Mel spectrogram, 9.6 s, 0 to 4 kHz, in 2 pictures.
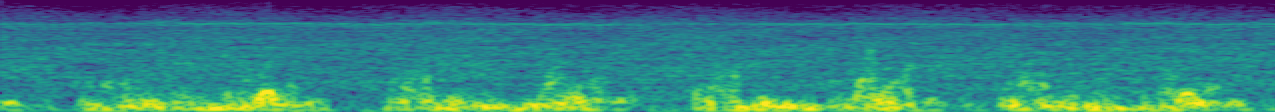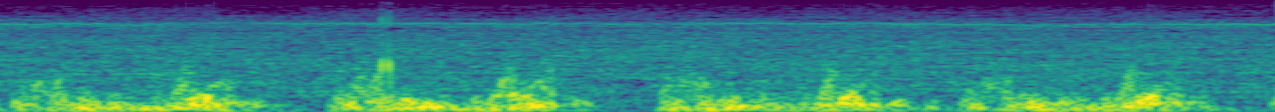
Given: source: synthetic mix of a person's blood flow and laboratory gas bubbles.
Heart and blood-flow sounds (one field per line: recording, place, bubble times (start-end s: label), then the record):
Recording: Doppler ultrasound of blood flow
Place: precordium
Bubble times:
6.12-6.27 s: bubbles
From the record:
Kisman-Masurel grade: 112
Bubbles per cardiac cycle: 1 to 2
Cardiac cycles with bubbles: 1 to 10%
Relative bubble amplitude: moderate (0.250 to 0.450)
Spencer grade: 1 (occasional bubble signal discernible with the cardiac motion signal, with majority of cardiac periods free of bubbles)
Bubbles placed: only in the low amplitude regions of the cardiac cycle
